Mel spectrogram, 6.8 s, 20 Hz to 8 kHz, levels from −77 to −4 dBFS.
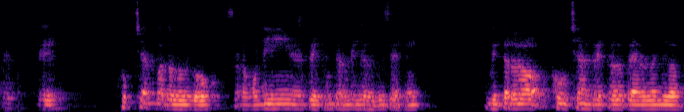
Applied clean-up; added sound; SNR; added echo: neural mask model DeepFilterNet 3.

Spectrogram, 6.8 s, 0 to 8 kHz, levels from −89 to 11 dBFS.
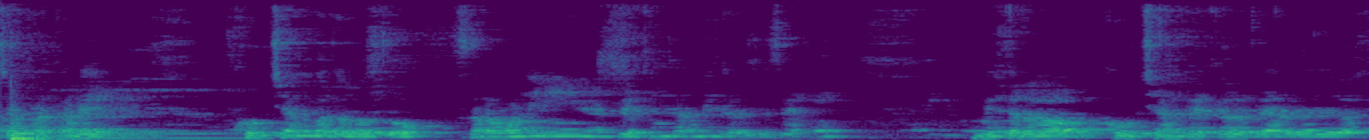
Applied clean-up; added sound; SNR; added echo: classical method WPE with log-MMSE.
